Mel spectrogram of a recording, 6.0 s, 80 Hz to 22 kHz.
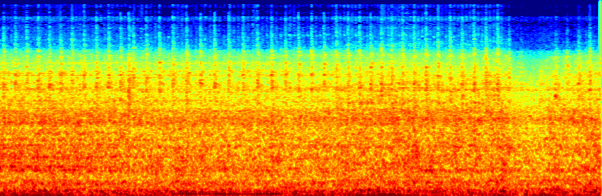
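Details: GAL WVL358 diesel bus on route 486: engine rumbles with a light, regular clicking that keeps time with engine speed.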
